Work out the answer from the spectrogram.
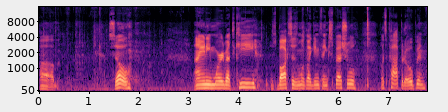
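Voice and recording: A man speaks at a fairly high pitch and moderate pace, with ordinary pitch variation and long, frequent pauses.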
